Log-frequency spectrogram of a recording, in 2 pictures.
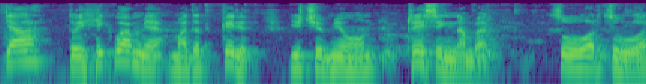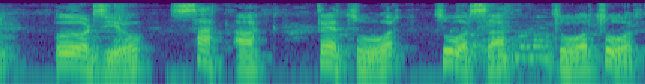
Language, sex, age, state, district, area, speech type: Kashmiri, male, 45-60, Jammu and Kashmir, Bandipora, rural, read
